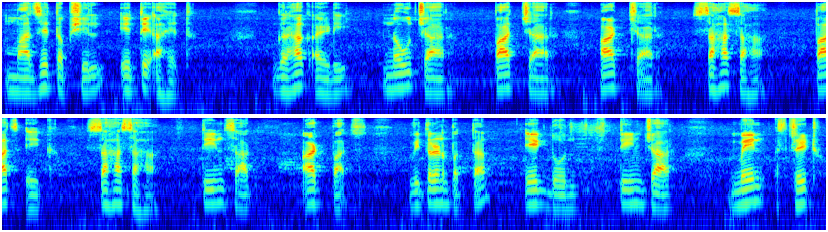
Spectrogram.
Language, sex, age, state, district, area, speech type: Marathi, male, 30-45, Maharashtra, Pune, urban, read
